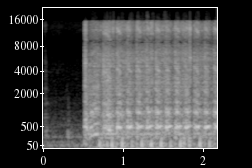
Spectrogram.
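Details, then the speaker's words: 2006 Audi A4 2.0T FSI misfire case, cranking: starter spins fast with about eight slightly uneven compression beats a second, air felt escaping; one cylinder losing compression through a leaking valve, found hot. "so guys from cranking the engine look at this that's the valve that's hot that's the one that's leaking"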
